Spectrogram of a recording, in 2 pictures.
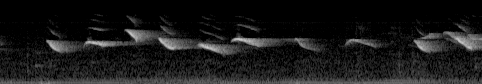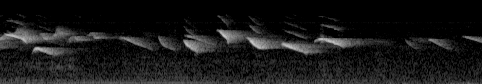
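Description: Green-winged Saltator singing loud, clear whistled phrases of slurred, mostly falling notes, delivered in quick bursts over a low steady hum.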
